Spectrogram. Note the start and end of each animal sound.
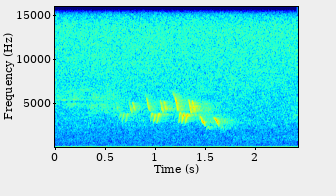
0.0s-0.8s: Chestnut-sided Warbler (Setophaga pensylvanica)
0.5s-1.8s: Mourning Warbler (Geothlypis philadelphia)

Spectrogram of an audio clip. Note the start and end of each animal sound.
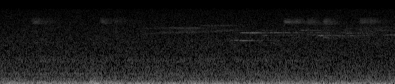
0.0s-4.0s: Eastern Chipmunk (Tamias striatus)
1.1s-3.5s: Black-throated Green Warbler (Setophaga virens)
2.3s-4.0s: Hermit Thrush (Catharus guttatus)

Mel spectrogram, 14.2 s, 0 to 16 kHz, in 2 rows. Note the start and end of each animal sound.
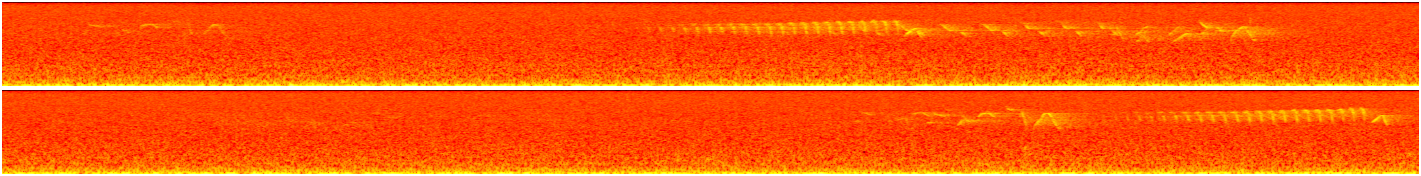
0.2s-1.2s: Magnolia Warbler (Setophaga magnolia)
3.1s-4.8s: Northern Parula (Setophaga americana)
4.0s-6.7s: Nashville Warbler (Leiothlypis ruficapilla)
11.1s-12.7s: Magnolia Warbler (Setophaga magnolia)
12.6s-14.2s: Northern Parula (Setophaga americana)

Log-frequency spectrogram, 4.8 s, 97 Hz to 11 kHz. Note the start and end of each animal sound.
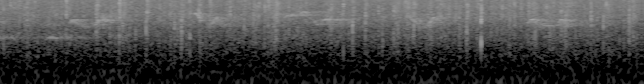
0.0s-0.6s: American Crow (Corvus brachyrhynchos)
0.4s-4.8s: Red-eyed Vireo (Vireo olivaceus)

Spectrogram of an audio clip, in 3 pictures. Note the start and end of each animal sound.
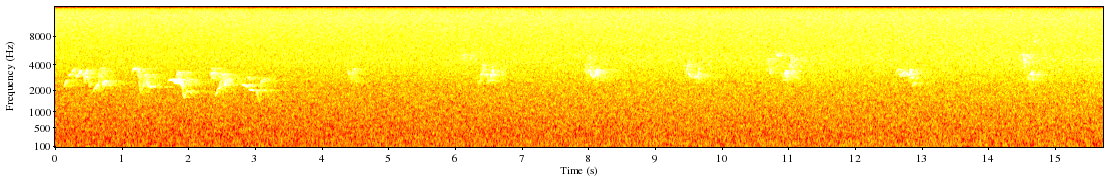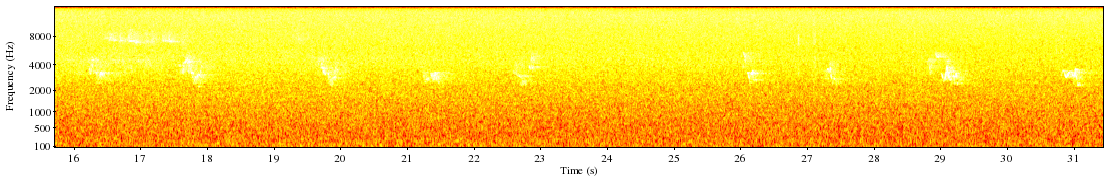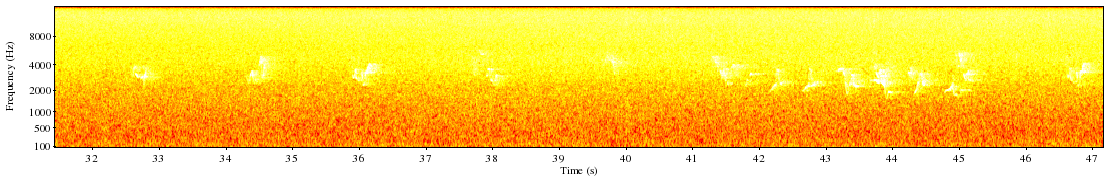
0.0s-3.5s: Rose-breasted Grosbeak (Pheucticus ludovicianus)
4.3s-47.2s: Red-eyed Vireo (Vireo olivaceus)
16.4s-17.6s: Golden-crowned Kinglet (Regulus satrapa)
41.7s-45.3s: Rose-breasted Grosbeak (Pheucticus ludovicianus)

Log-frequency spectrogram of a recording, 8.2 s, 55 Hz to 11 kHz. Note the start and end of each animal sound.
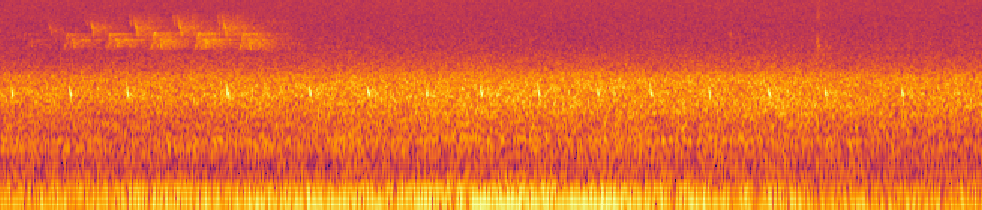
0.0s-7.7s: Eastern Chipmunk (Tamias striatus)
0.2s-2.5s: Ovenbird (Seiurus aurocapilla)

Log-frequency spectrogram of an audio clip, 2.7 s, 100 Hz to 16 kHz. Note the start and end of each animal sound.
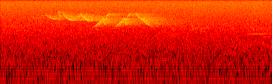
0.3s-1.7s: Chestnut-sided Warbler (Setophaga pensylvanica)

